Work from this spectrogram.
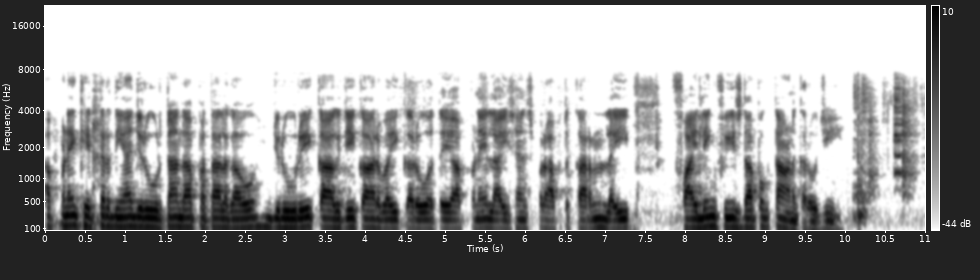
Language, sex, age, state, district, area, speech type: Punjabi, male, 18-30, Punjab, Mohali, rural, read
